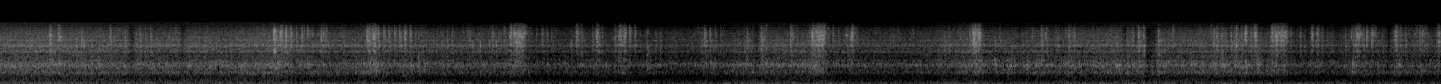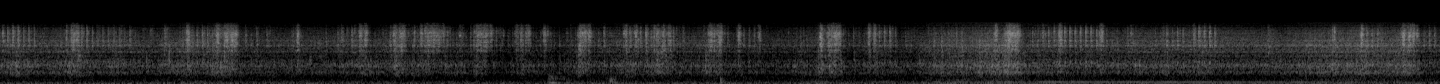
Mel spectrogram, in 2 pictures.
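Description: Off-road vehicle driving down a rough dirt trail: steady running noise with frequent, irregular sharp rattles and knocks as it jolts over the bumps.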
